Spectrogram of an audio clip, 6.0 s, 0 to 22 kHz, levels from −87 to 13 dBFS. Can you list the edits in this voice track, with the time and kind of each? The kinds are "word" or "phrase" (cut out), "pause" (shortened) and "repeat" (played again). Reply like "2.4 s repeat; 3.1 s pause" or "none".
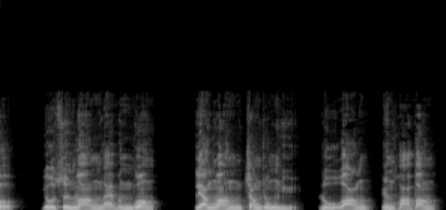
4.1 s pause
